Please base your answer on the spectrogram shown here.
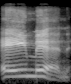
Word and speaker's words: Amen: sunny otter sunny s-u-n-y-a amen like amen a-m-e-n okay church say exactly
